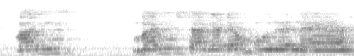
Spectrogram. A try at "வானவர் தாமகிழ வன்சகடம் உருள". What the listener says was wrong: நடுவில் வேண்டாம். வானவர் தாமகிழ வன்சகடம் அது ரெண்டா பிடிக்க வேண்டாம். வானவர் தாமகிழ வன்சகடம் உருள சரி சார் அங்கதான்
